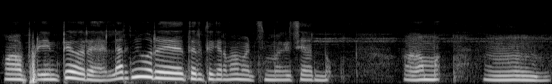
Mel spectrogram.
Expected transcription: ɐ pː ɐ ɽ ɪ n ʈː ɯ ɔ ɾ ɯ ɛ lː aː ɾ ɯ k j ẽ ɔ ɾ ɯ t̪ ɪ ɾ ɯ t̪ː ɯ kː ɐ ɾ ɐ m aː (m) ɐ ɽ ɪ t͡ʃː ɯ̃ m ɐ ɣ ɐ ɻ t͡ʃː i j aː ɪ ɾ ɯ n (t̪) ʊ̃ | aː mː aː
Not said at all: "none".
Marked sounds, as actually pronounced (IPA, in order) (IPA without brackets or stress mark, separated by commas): m, d̪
